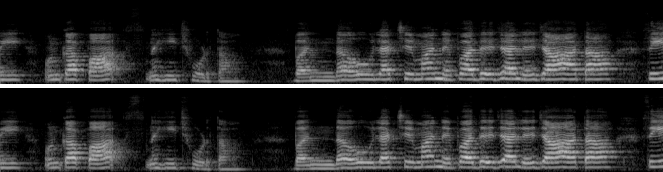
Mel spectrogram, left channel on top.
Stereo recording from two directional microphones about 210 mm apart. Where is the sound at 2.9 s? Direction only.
40° right (ahead or behind).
